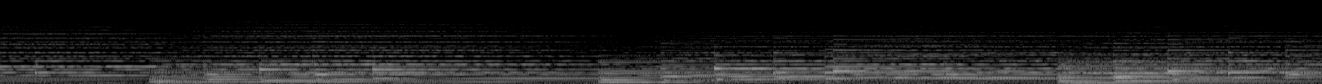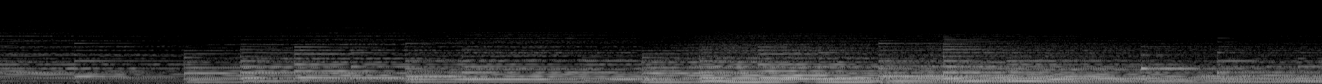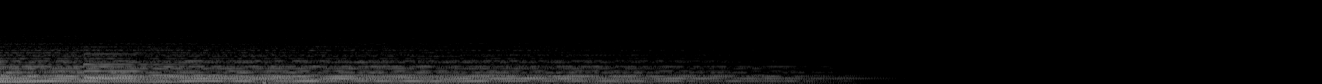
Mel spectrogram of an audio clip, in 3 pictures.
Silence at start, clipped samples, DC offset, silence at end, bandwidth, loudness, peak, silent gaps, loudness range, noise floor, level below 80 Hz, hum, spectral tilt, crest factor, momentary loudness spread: 0 s; under 0.1%; under 0.1%; 5.1 s; 16.5 kHz; -35 LUFS; -16 dBFS; none; 13 LU; -80 dBFS; -54 dBFS; none; -8 dB/octave; 18 dB; 14 LU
